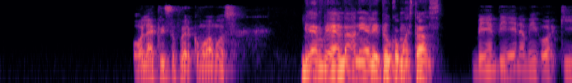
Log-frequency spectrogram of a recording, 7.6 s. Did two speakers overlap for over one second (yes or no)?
no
